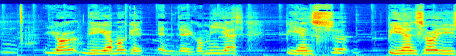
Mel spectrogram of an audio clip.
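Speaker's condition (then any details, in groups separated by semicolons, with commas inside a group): Cerebral palsy; present from birth, brain damage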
